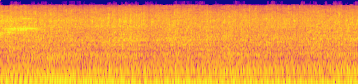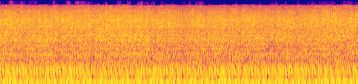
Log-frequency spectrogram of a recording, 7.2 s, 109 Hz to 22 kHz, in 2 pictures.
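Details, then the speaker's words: Newly built Pontiac 400 on the stand during cam break-in in cold weather: low, lumpy, uneven idle that never settles; the carburetor was sucking in a lot of air, fuel pooling on one side, none on the other. "That thing was sucking air in like you would not believe."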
